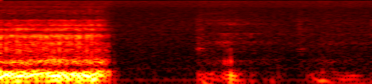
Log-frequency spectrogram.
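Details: Great Dane asleep and dreaming: a loud low rattling snore cut off after a second, then quiet, irregular soft snuffles and breathy rumbles.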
